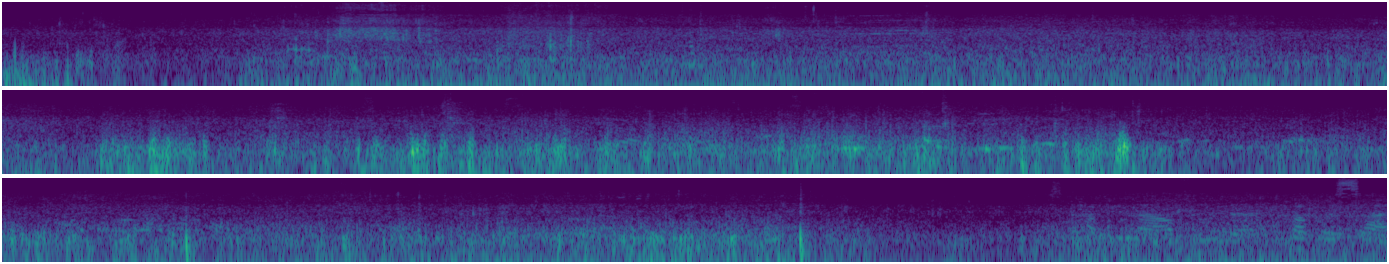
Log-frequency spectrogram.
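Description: Wind buffeting a phone's microphone, a steady low rumble, with muffled voices in the background for several seconds in the middle.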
